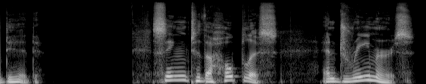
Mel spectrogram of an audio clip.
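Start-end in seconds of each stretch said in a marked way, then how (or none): 1.5-4.2 higher, pleading voice. A narrator's reading. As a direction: beg her sister to sing. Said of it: "Liza pleaded".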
